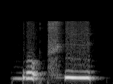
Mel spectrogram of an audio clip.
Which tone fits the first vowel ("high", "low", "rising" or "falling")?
low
